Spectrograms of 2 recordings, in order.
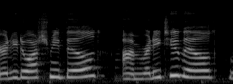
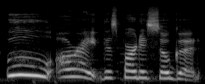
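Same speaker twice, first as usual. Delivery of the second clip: loud delighted ooh; excited; 8 dB louder than usual. Real, not acted. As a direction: gush with excitement. Excited about next part.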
